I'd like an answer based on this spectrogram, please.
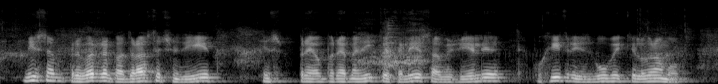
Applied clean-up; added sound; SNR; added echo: none; Growling; 20 dB; none.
